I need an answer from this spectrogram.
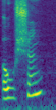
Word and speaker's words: ocean: Yes, the North Sea to the east and the Atlantic Ocean to the west. So here we pronounce the sea, sh, ocean.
